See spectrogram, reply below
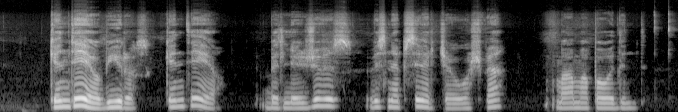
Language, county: Lithuanian, Kaunas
